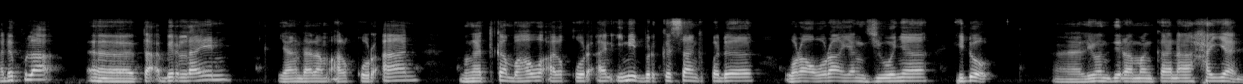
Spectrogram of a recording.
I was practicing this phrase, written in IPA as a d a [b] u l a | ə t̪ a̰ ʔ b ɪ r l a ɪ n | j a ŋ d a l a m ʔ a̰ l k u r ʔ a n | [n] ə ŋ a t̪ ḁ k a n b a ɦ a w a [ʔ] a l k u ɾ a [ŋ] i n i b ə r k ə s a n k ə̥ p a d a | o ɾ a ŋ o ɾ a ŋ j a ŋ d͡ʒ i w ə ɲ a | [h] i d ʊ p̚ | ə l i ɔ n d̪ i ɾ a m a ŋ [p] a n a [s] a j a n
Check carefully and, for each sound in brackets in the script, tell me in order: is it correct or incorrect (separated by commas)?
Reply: incorrect, incorrect, correct, incorrect, correct, incorrect, incorrect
